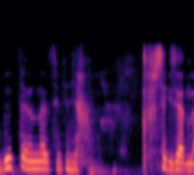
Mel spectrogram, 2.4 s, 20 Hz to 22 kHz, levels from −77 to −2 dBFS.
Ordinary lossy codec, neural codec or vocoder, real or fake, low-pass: none; codec, 16 kHz, 0.8 kbps, ZipCodec; fake; none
